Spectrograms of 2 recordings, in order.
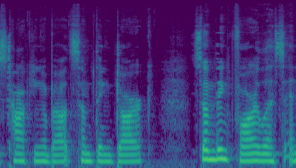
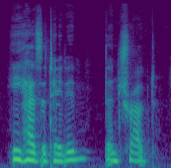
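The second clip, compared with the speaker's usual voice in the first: ordinary delivery, nothing marked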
